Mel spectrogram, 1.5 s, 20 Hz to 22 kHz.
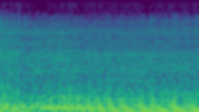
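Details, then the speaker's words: Crashed Nissan 350Z V6 with aftermarket exhaust, just jump-started: loud, deep rev with clean, even exhaust note, no knocks or rattles; healthy engine revving. "This car sounds incredible. Oh, this sounds really good. It's loud, but that aftermarket exhaust, it really works. It sounds very good. And it's only a V6 as well, but I'm really impressed."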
